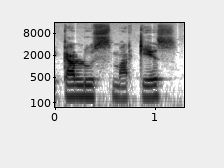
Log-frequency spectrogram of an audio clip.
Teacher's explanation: So the sh sound is replaced for s.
